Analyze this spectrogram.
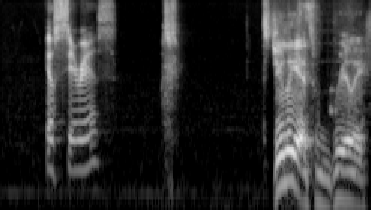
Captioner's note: scoffs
